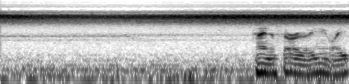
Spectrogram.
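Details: Many cicadas flying around garden trees make a dense, even, high-pitched buzzing wall of sound; a man talks over the last second.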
